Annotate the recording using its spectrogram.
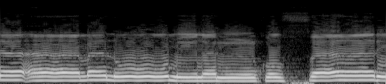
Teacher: کاف کو باریک پڑھ کے آپ نے فا شد کے ساتھ ملانا ہے اور فا کو 1 سیکنڈ کھینچنا ہے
